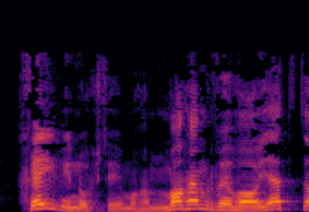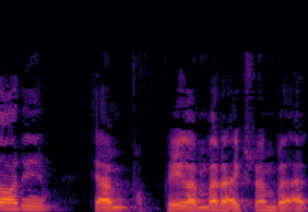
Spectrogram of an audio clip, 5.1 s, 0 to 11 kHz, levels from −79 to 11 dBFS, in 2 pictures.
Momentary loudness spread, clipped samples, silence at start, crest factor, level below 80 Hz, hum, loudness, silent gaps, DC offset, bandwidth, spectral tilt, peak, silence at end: 13 LU; under 0.1%; 0.2 s; 18 dB; -70 dBFS; none; -20 LUFS; none; under 0.1%; 8.6 kHz; -6 dB/octave; -2 dBFS; 0 s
